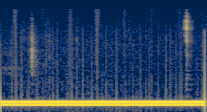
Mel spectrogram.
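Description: Telephone dial tone: two steady tones sounding together at an even level. It is the sign of a telephone line into the broadcast that has dropped.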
